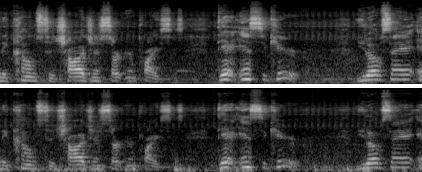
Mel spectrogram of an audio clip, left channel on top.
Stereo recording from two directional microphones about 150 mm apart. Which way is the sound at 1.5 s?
40° right (ahead or behind).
